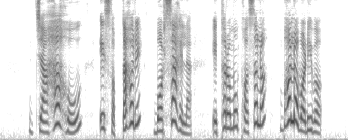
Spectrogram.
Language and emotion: Odia, happy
